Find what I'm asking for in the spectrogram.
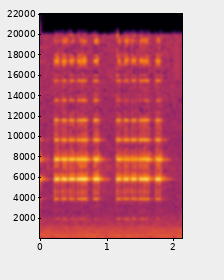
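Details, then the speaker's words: Smart Dog in-ground pet fence collar receiver checked with a tester near the boundary wire: a dozen sharp, high, quick beeps in two bursts with the light on as the correction shock is delivered; working properly. "You hear the beeping, you can see the light, the shock is being administered."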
